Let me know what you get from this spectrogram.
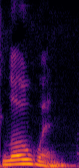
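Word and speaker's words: Löwchen: That's the Lowchen, pronounced Lowen, a rare and fascinating breed with a surprisingly long history.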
